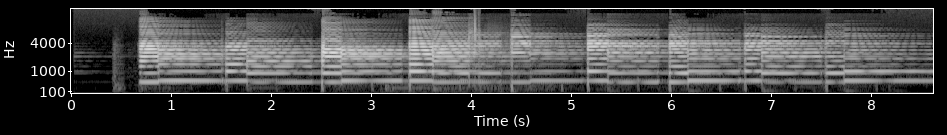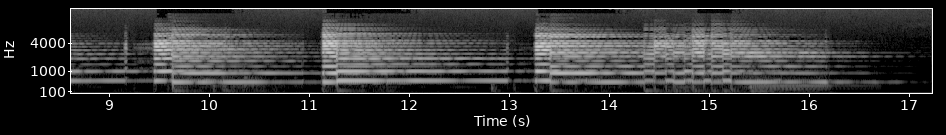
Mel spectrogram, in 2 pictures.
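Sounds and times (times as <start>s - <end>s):
guitar hammer-on and pull-off: 0.4s - 16.2s.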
